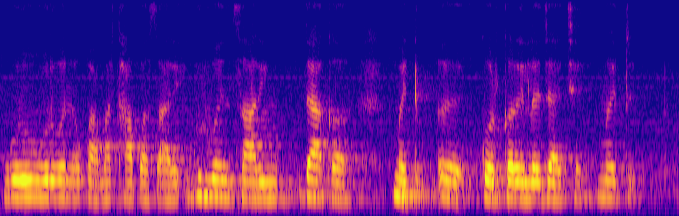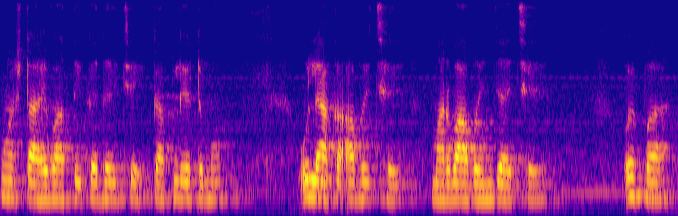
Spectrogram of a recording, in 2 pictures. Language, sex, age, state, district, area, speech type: Maithili, female, 18-30, Bihar, Saharsa, urban, spontaneous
